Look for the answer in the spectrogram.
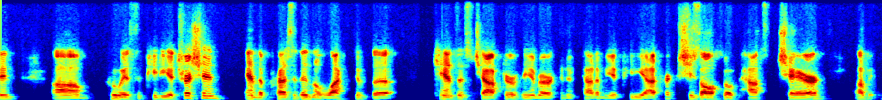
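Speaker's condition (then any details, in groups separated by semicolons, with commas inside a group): No condition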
